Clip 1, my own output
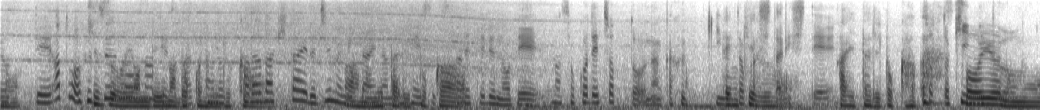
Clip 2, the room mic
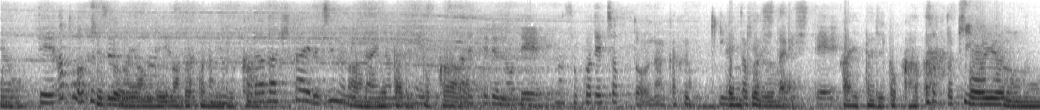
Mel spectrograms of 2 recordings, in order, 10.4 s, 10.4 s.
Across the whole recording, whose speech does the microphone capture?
echo only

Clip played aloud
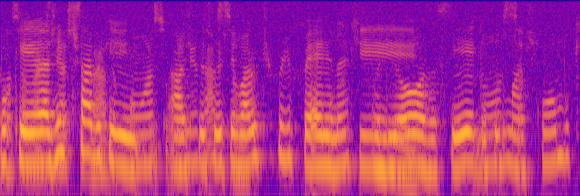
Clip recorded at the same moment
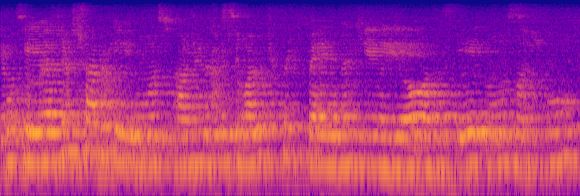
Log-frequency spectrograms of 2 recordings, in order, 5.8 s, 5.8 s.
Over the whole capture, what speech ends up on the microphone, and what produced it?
echo only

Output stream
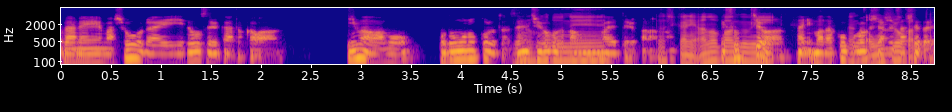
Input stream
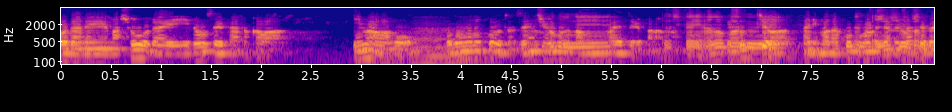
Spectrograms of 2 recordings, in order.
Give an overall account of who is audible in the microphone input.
both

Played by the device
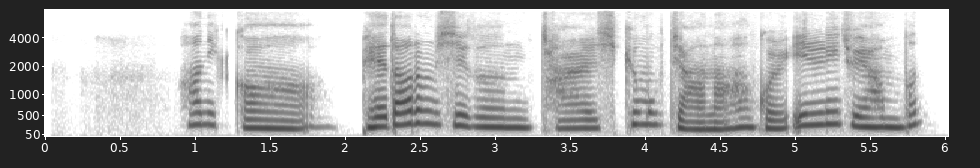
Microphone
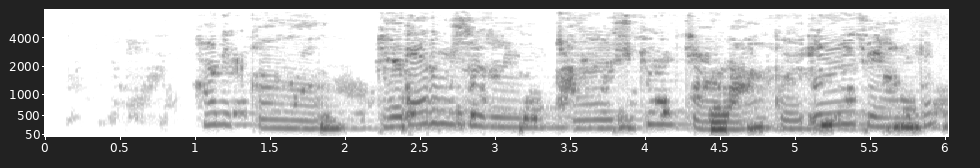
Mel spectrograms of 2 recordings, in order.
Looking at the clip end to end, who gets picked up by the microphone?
echo only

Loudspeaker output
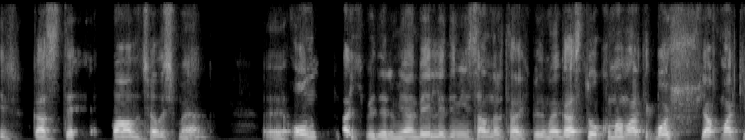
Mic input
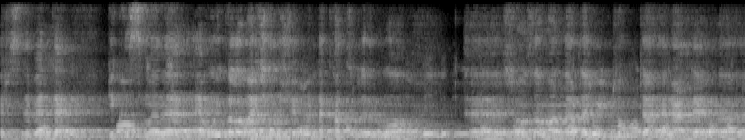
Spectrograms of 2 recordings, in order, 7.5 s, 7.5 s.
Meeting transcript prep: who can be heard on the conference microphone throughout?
both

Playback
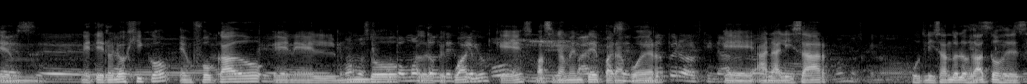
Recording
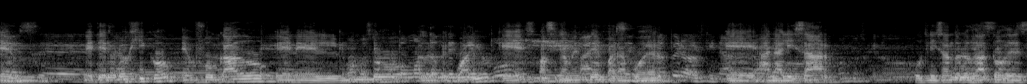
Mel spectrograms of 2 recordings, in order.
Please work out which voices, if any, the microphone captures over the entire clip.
echo only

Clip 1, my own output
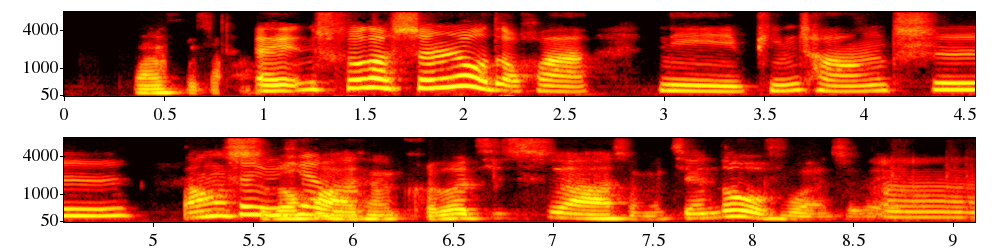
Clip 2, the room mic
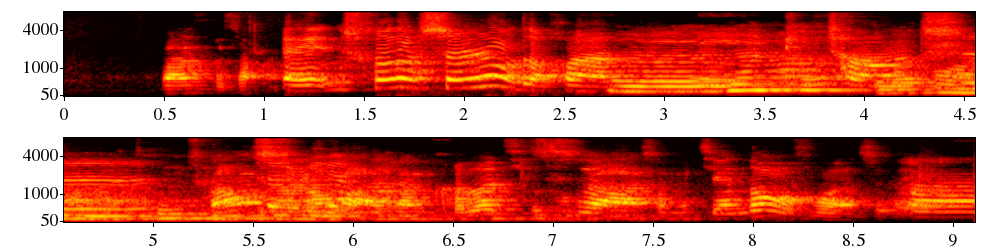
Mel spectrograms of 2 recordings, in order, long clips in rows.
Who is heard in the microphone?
both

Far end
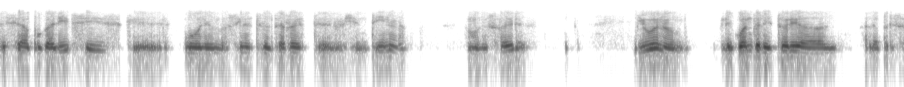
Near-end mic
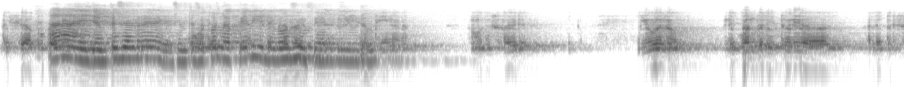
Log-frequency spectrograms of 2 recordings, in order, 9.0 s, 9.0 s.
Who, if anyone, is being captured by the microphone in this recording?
both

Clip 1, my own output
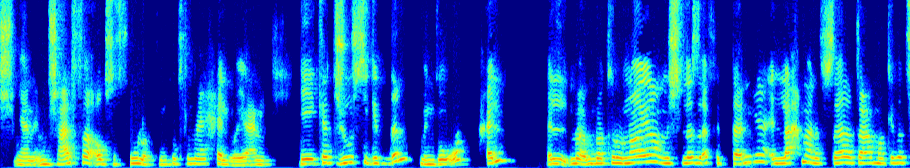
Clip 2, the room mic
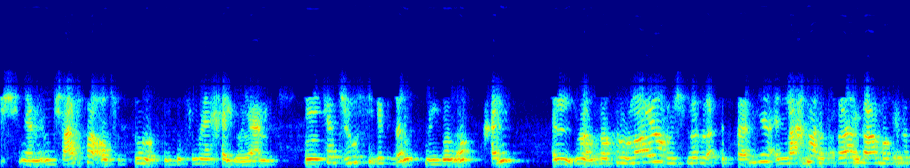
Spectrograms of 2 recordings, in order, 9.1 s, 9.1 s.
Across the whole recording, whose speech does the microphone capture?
both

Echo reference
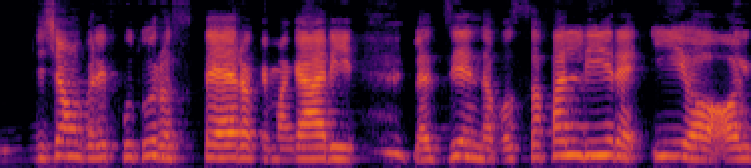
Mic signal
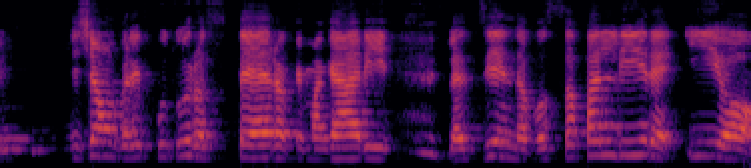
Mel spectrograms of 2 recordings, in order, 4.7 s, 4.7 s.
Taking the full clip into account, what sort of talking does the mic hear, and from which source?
echo only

